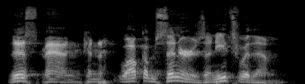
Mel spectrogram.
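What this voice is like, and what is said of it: Dastardly muttering character voice. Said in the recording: “That was my dastardly impersonation.”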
